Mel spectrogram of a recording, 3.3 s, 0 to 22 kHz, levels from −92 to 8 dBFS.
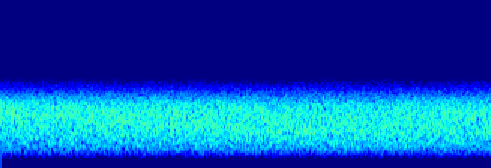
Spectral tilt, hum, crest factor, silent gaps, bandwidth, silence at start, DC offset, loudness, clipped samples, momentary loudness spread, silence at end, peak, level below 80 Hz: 5 dB/octave; none; 12 dB; none; 4.2 kHz; 0 s; under 0.1%; -44 LUFS; under 0.1%; 1 LU; 0 s; -32 dBFS; under -90 dBFS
